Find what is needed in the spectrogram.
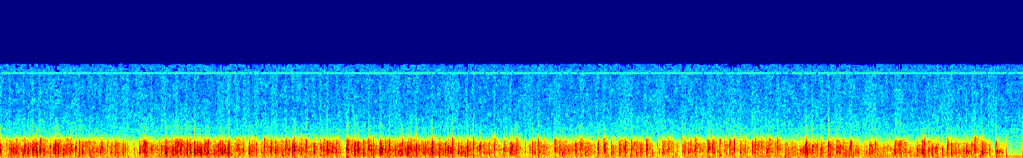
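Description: Audience applauding: dense, steady clapping, heard through a dull, narrow-sounding early sound-film recording.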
